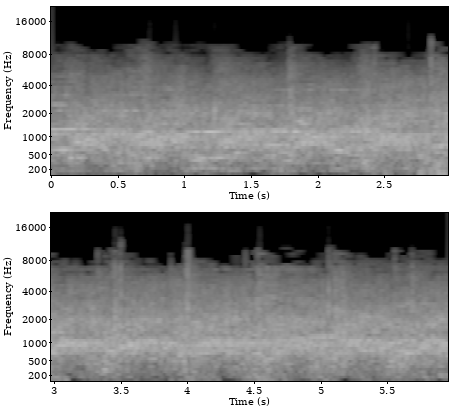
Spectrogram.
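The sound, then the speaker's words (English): A large crowd at a live band show in a bar venue with a stage chants and cheers for more, a dense, steady roar of many voices that stays loud for the full six seconds, with occasional sharper whoops and shouts rising above it. “And as you hear the crowd chanting for more.”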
